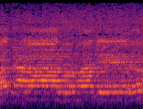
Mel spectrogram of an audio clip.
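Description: Chanting of mantras by a single voice, in long held notes that step between a few pitches with short breaks.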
